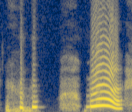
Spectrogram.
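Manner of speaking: high, loud laughing "Bruh!"; laughing outburst. Real, not acted. Reader breaks off at the embarrassing yell, laughing outburst. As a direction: burst out laughing, voice jumping up. Laughs at the story she reads.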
